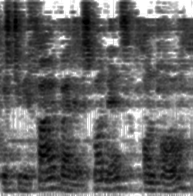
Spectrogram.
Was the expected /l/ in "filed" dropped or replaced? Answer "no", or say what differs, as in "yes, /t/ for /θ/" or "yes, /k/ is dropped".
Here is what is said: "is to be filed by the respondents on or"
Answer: yes, /l/ is dropped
